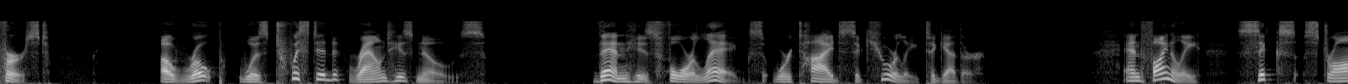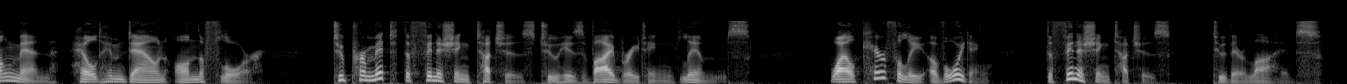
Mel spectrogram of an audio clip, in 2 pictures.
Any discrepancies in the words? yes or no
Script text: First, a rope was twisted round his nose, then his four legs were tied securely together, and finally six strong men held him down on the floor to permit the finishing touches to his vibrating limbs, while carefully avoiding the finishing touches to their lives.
no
